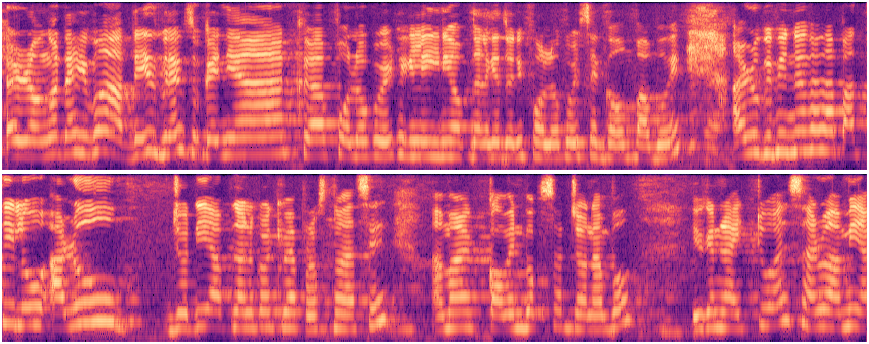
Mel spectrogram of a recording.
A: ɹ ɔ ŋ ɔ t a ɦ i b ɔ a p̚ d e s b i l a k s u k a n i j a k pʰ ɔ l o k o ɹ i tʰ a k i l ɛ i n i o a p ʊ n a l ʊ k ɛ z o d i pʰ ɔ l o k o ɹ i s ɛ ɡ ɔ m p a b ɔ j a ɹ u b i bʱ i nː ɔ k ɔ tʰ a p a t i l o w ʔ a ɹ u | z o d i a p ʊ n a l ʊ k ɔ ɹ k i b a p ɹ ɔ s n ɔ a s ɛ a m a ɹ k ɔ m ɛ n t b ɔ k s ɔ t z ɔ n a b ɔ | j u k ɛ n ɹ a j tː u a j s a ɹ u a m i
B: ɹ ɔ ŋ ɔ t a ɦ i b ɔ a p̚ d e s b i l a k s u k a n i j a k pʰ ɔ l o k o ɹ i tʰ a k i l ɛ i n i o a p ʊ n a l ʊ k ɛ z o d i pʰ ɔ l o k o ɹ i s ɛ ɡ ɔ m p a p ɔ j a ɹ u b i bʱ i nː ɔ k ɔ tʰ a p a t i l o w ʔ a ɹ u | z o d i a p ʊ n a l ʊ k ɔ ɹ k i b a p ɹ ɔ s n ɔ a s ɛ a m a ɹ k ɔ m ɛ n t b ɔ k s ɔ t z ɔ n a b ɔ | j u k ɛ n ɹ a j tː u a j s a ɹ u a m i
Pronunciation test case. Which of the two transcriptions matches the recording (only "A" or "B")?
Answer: A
